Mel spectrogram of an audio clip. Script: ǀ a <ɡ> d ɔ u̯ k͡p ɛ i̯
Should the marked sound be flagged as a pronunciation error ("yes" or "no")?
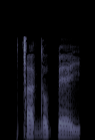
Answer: no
